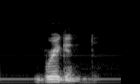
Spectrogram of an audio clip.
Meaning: An outlaw or bandit
- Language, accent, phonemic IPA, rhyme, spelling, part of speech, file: English, US, /ˈbɹɪɡ.ənd/, -ɪɡənd, brigand, noun, En-us-brigand.ogg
